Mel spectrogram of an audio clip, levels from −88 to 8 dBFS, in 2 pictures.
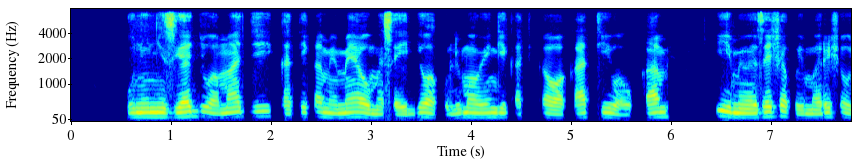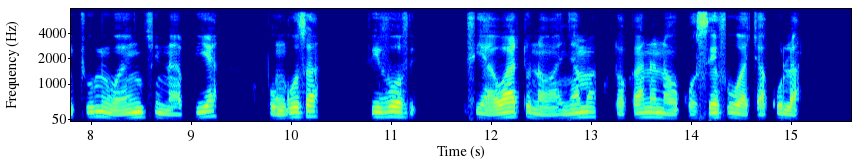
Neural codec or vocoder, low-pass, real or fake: none; 7.2 kHz; real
